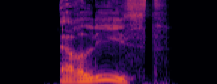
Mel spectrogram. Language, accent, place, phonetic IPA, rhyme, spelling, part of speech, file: German, Germany, Berlin, [ɛɐ̯ˈliːst], -iːst, erliest, verb, De-erliest.ogg
- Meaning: second/third-person singular present of erlesen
